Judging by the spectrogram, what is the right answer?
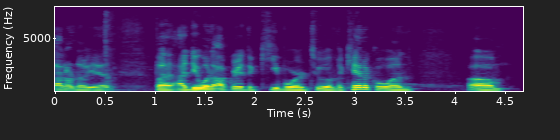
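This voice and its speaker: Showing off his gaming room in a casual tour, a man speaks with a fairly high pitch and a darkish tone. The gaming channel creator, an adult with a son, rambles and corrects himself apologetically, coughing now and then and sounding short of breath.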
